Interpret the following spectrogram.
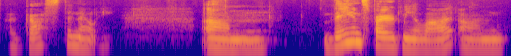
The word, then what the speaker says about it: Agostinelli: It is Wendy's Journal Adventure, and Gail Agostinelli, I'm going to say, is how I believe it's pronounced. I grew up around quite a few Italians, and I think that's kind of how you say it. I apologize if I got it wrong, but I think it's Agostinelli.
